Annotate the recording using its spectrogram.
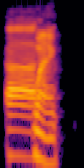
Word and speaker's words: Wang: Wong or Wang. That's another pronunciation question. But Wang, for sure.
